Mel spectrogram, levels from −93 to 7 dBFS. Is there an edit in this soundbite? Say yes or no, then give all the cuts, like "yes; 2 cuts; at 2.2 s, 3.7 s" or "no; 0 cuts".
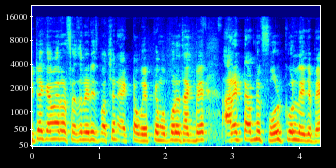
no; 0 cuts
